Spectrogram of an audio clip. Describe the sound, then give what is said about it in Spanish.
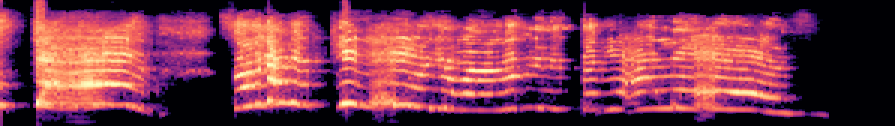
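A voice acts out a series of shrill, strained screams, as if screaming on seeing oneself in the mirror while bathing, several bursts in quick succession with brief gaps between them, loud. “Imagínate que un día me estoy bañando y me veo al espejo, al espejo y grito,”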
